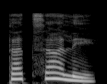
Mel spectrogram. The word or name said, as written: ತತ್ಸಾಲ್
